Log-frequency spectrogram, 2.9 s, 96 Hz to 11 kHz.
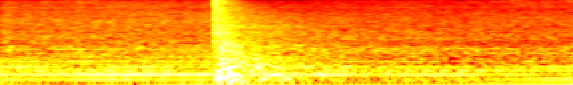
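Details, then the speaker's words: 1946 Crosley 2-door sedan, four-cylinder with a single carb, just after a cold start: steady, low, even putter with one brief thump early on; normal cold idle. "That was a cold start. We're gonna let it warm up here just a little bit, but I thought I'd let you hear it run."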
